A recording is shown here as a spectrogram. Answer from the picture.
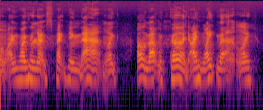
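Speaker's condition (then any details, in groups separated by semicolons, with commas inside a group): Brain injury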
